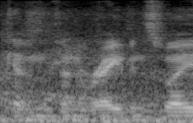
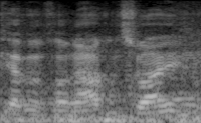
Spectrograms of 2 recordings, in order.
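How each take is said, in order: First: The name is pronounced the English way. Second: The name is pronounced the Dutch way.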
